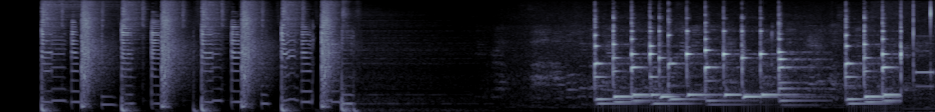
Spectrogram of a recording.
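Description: A phone ringtone plays loudly: a rapid series of sharp electronic bursts, a short pause, then a bright melodic tune of repeating synthetic notes.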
